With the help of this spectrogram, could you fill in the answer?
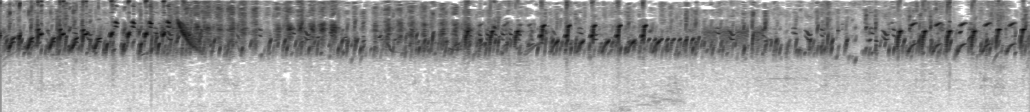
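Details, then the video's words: European goldfinch song, a sustained, dense stream of rapid chirps and trills with an upward sweeping note early on, going on for about ten seconds to stimulate goldfinches to sing. "Comprehensive guide to stimulating and singing the goldfinch"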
